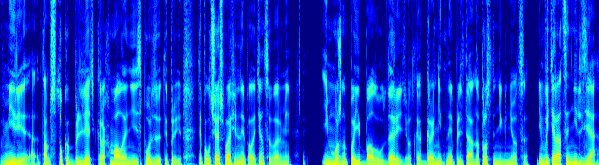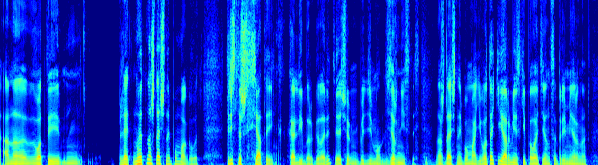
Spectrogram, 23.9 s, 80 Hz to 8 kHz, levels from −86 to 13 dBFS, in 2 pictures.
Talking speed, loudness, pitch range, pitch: 140 wpm, -27 LUFS, 85-110 Hz, 95 Hz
